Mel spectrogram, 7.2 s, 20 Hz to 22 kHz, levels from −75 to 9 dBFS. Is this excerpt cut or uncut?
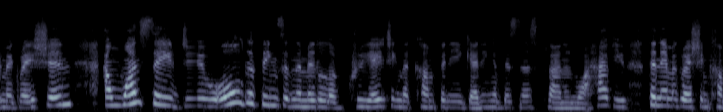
uncut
